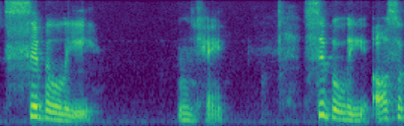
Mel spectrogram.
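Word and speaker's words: Cybele: weird i'll do as i'm told cybell oh sibylli is how it's pronounced sibyli okay ciboli also called magnum mater is the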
